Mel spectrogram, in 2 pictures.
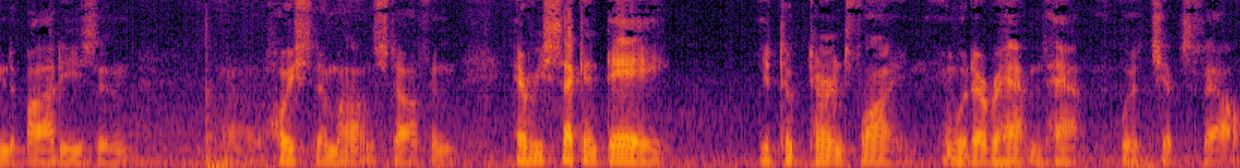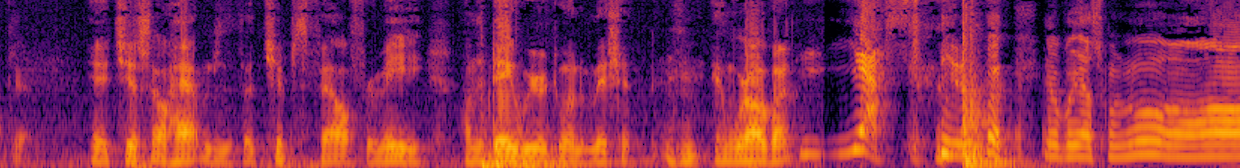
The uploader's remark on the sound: The episode was recorded onsite at the fab Pima Air and Space Museum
